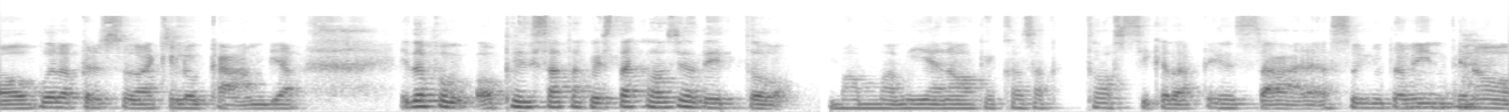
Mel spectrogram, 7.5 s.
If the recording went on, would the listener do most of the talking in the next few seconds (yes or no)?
no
